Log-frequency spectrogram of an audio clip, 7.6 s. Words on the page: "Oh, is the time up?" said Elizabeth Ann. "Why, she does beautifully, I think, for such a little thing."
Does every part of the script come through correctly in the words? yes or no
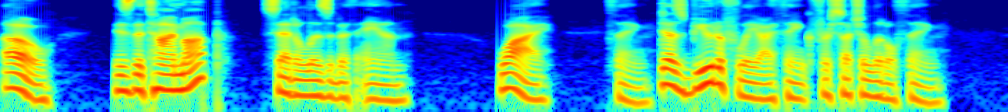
no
